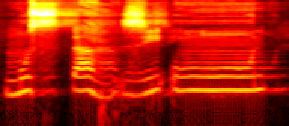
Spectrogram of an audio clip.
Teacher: زا کو بہت مضبوطی کے ساتھ سیٹی کی آواز کو اس میں لائیں گے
